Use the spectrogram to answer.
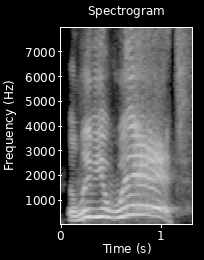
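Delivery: high, slow, drawn-out name call; big announcer intro. Acted. Host hyping the next comedian, announcer call. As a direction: sell the name like a game show host.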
